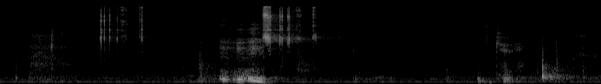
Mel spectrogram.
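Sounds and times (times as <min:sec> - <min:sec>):
metal handcuffs clicked and ratcheted shut: 0:00.9 - 0:01.7, 0:02.6 - 0:03.4
speech: 0:02.2 - 0:03.0.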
